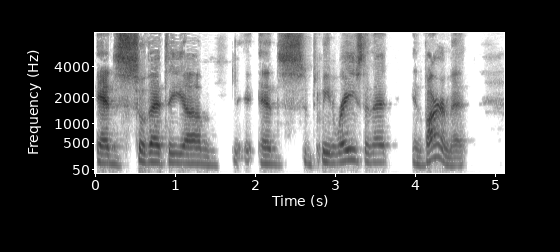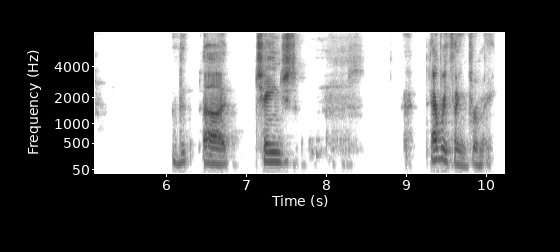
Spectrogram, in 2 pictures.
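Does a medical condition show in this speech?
Yes: stuttering; stuttering began in childhood after brother's death, father also stuttered covertly, childhood speech therapy did not help; adult, still stutters; blocked incessantly as child, eyes closed, struggled on first word, blocked in adult group talk, word repetitions; here prolonged sounds, blocks.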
